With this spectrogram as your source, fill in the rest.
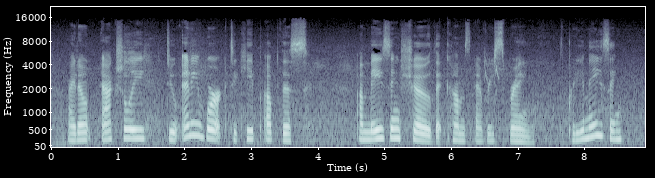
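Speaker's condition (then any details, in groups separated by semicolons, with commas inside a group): No condition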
